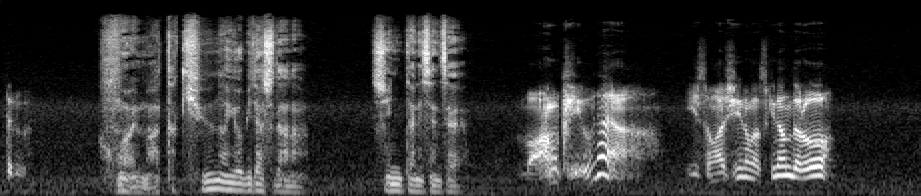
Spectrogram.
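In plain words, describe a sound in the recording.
A young man speaks tensely into a phone, close by.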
